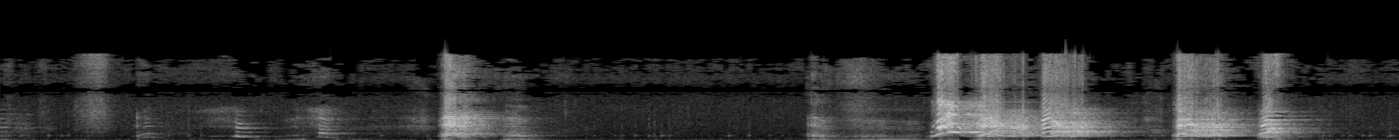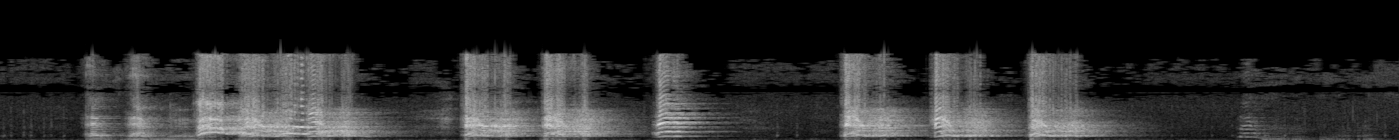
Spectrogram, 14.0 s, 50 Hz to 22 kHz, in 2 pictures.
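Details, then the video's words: Bedtime ritual of papillons and a shih-tzu, March 2007: repeated sharp barks and yips in irregular bursts, some drawn into brief wavering whines, several dogs calling together. "Talking dogs!"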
